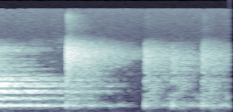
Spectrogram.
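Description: A woman's voice holds a drawn-out syllable that stops under a second in. Then chalk scratches and taps on a blackboard, with one sharp tap about a second and a half in.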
